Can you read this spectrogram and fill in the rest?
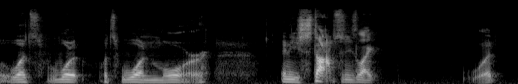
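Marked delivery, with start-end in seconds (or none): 0.0-2.1 deep, cold voice, much slower. Speaker retelling a story where a voice speaks to a walking man, deep cold voice. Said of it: "this deep, cold voice".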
